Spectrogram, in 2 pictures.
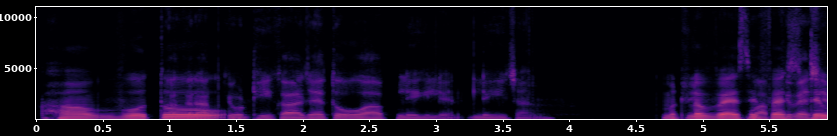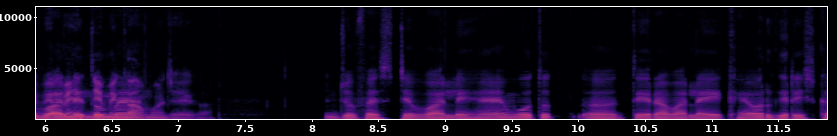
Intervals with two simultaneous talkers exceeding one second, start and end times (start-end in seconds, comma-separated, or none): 5.3-6.7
